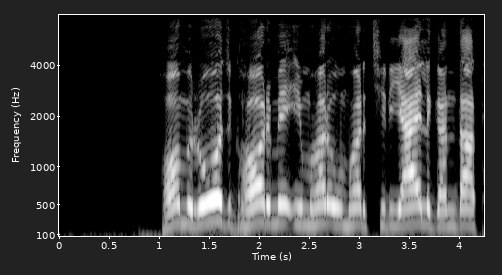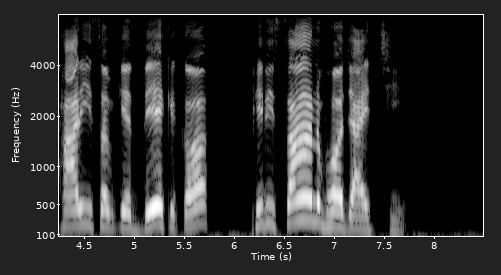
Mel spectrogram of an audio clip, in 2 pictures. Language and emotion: Maithili, disgusted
